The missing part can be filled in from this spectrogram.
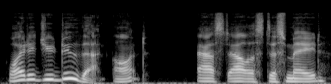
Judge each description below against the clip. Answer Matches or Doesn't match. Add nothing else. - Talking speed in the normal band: Matches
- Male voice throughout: Matches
